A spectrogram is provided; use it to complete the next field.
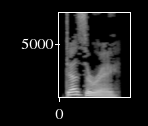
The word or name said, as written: desirae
